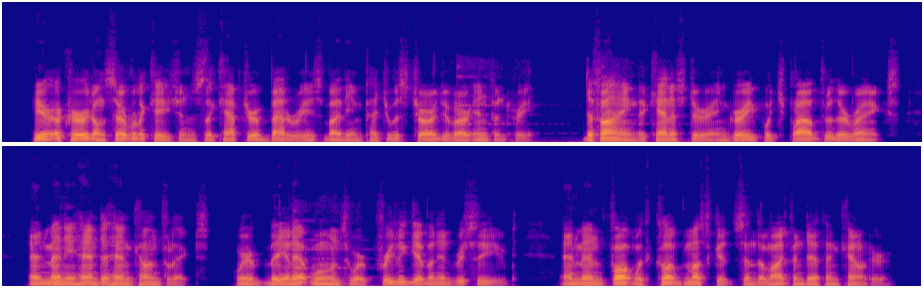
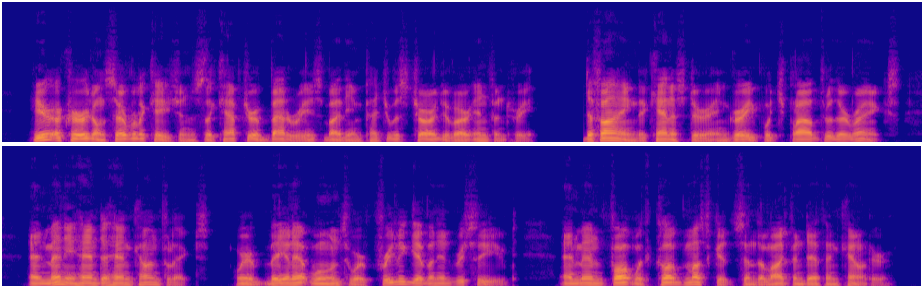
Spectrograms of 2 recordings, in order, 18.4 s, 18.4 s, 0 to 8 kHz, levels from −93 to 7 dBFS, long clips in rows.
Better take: second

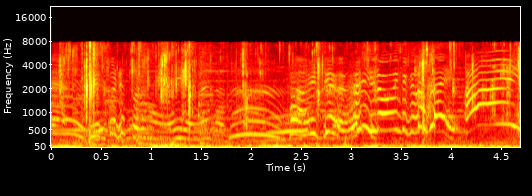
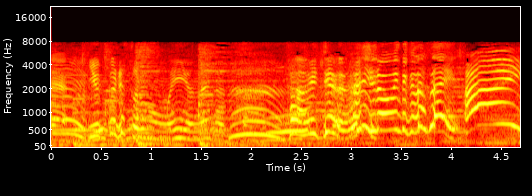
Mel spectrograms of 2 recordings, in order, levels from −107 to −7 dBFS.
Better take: second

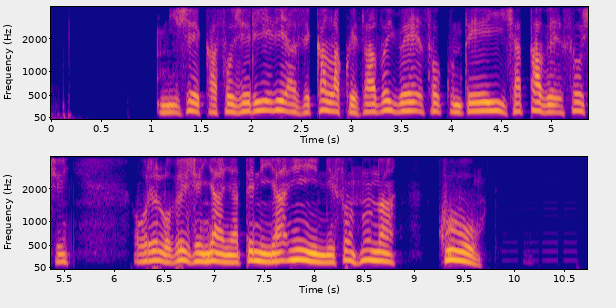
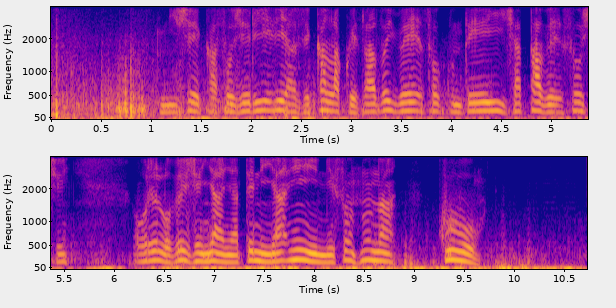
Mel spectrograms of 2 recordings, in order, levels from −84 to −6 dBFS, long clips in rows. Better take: first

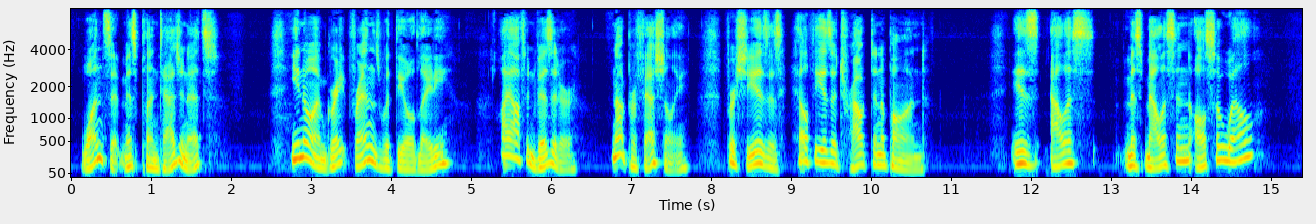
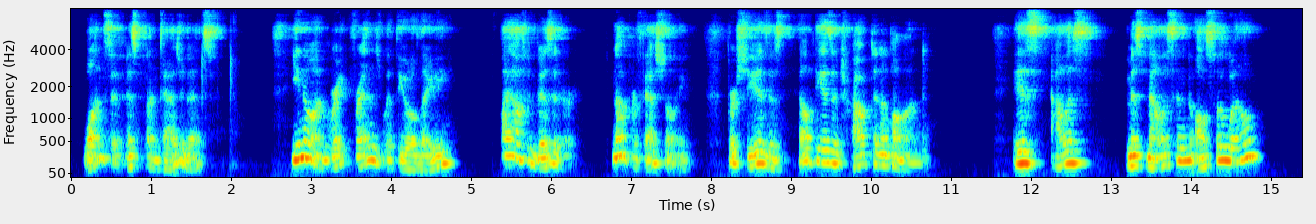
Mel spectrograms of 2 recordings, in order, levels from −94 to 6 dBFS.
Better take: first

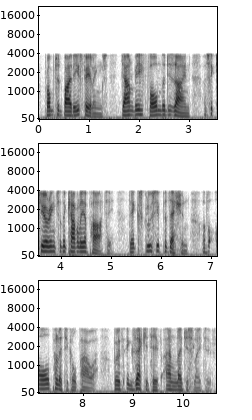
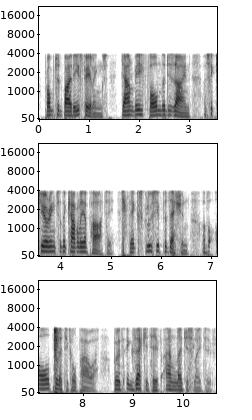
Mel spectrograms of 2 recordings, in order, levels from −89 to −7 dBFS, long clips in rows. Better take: first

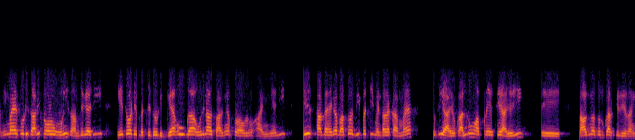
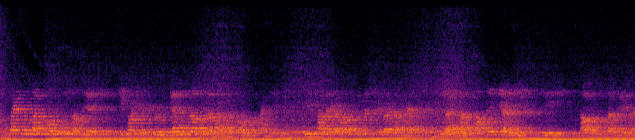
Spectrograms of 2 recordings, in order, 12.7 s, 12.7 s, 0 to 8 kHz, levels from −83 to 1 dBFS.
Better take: first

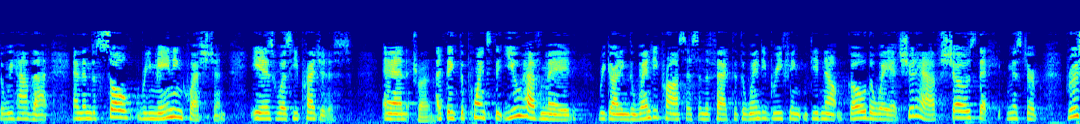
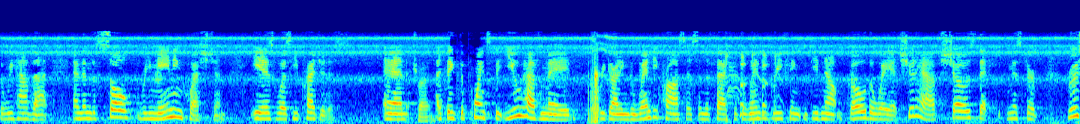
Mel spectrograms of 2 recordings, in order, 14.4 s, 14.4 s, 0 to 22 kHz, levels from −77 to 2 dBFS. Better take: first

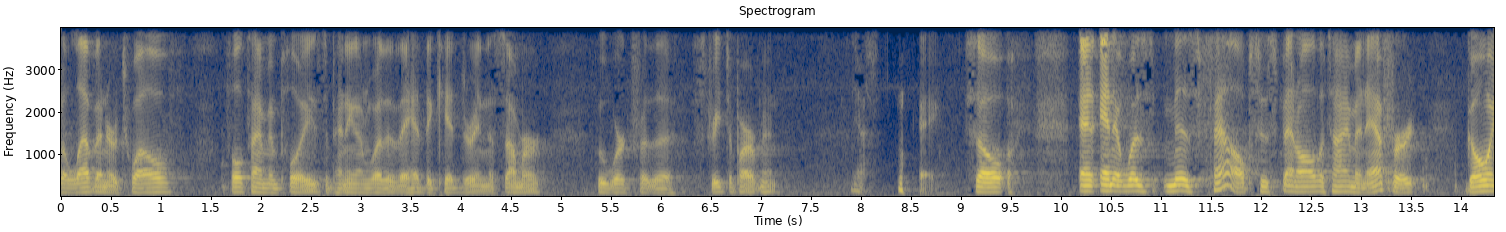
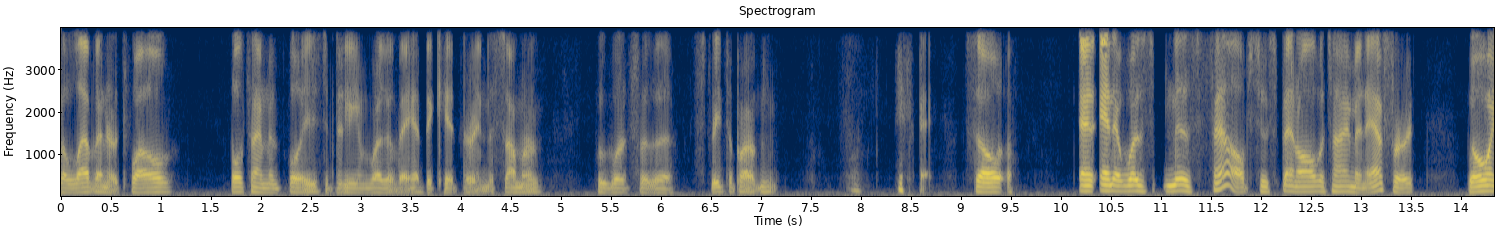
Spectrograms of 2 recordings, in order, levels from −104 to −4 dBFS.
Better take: first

